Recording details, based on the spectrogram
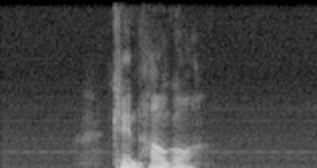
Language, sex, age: Danish, male, 69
